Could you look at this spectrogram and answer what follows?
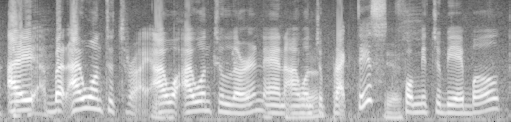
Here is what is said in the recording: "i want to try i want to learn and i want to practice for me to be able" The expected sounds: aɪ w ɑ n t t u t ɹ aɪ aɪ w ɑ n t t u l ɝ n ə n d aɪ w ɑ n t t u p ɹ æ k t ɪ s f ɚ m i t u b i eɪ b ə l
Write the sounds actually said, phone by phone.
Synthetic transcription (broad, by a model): aɪ w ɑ n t t u t ɹ aɪ aɪ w ɑ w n t u l ɝ n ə n aɪ w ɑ n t t u p ɹ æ k t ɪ s f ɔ m i t u b i eɪ b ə l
